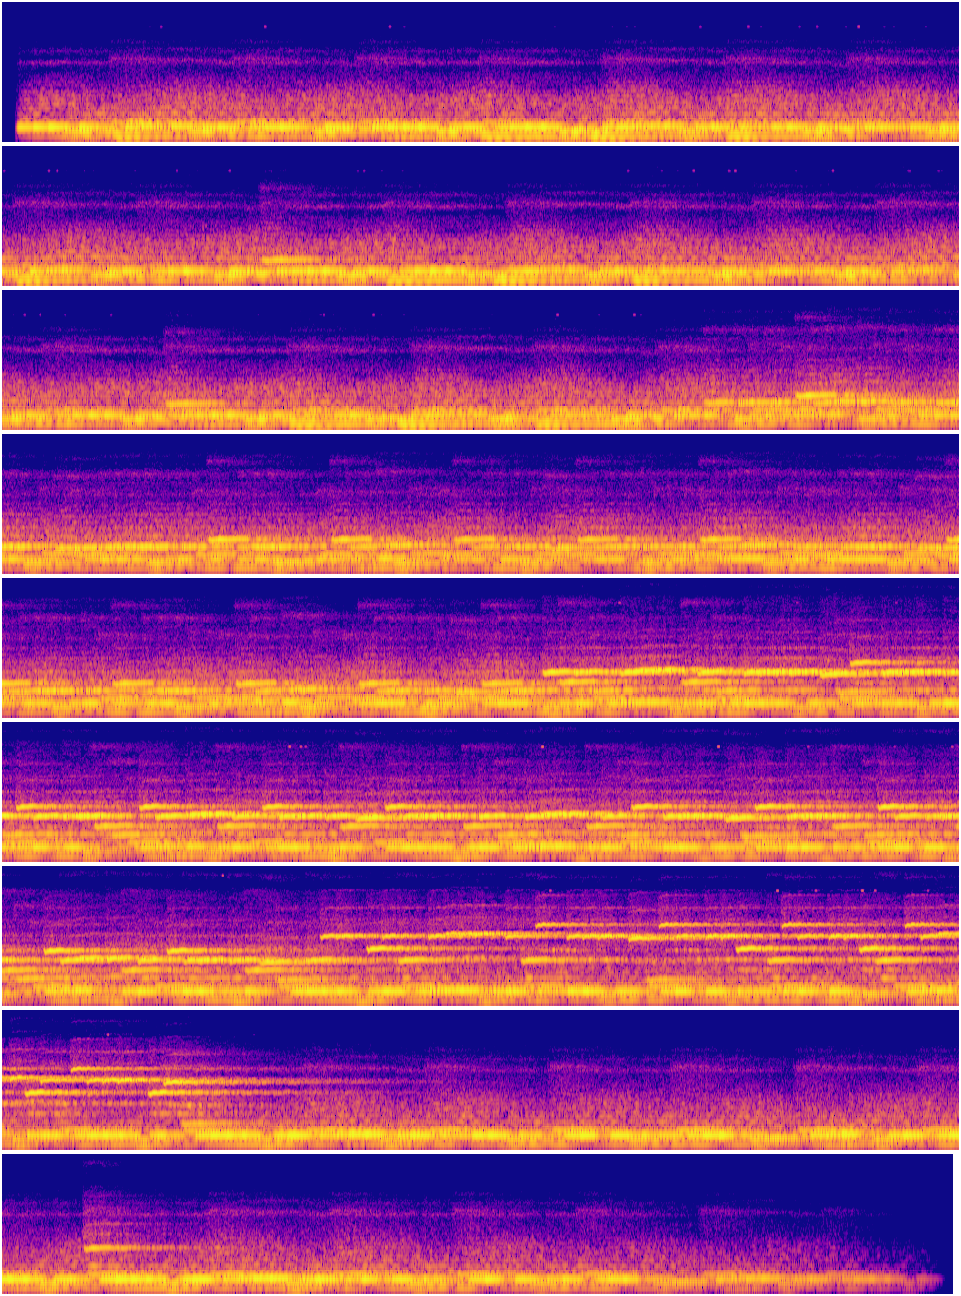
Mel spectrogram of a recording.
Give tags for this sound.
future star SUN wave space sounds radio

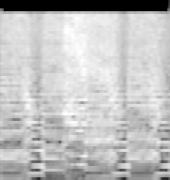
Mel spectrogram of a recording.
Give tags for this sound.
blazin variety crushed distort guitar bit gritar synth

